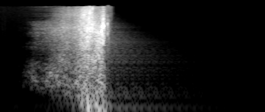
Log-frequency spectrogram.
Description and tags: fast slash attack. It is just me passing my nails through the pillow, but then I layered it and used a little reverb (different for each layer) and a really really small delay in just one of the layers. Made using FL studio.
